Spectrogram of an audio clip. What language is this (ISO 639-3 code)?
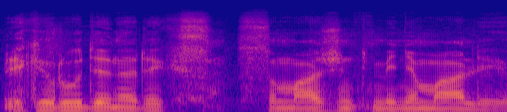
lit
